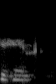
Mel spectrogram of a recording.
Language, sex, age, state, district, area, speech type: Kashmiri, female, 60+, Jammu and Kashmir, Ganderbal, rural, conversation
